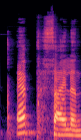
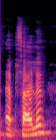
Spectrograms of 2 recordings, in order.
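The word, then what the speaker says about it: epsilon: Okay, so we pronounce it as epsylon. This is how we pronounce it. This is epsylon.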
